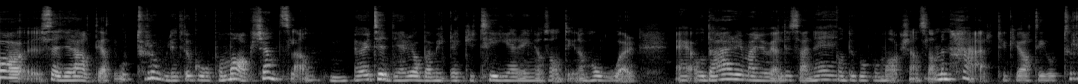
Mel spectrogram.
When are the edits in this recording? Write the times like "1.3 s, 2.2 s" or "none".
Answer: 1.1 s, 1.8 s, 4.5 s, 8.4 s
